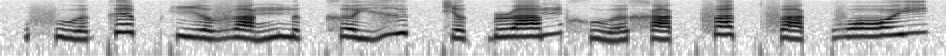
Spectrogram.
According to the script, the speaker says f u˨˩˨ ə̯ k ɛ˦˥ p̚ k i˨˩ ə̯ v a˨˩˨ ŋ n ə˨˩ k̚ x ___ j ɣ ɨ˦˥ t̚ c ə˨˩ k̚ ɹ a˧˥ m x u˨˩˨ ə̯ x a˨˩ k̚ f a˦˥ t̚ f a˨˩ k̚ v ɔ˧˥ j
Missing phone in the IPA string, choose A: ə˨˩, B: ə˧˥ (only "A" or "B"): A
